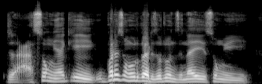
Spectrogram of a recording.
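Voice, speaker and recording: Very fast-talking Zimbabwean man. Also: medium pitch, expressive, warm tone, no echo, clean studio sound. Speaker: radio DJ, interview guest. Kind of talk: casual interview talk.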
